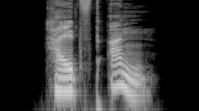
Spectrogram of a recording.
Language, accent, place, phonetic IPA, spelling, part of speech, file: German, Germany, Berlin, [ˌhaɪ̯t͡st ˈan], heizt an, verb, De-heizt an.ogg
- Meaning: inflection of anheizen: 1. second-person singular/plural present 2. third-person singular present 3. plural imperative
